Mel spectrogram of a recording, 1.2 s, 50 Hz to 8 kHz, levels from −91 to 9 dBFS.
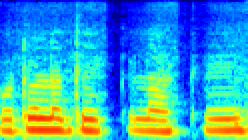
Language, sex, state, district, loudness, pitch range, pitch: Chhattisgarhi, male, Chhattisgarh, Raigarh, -14 LUFS, 190-200 Hz, 195 Hz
